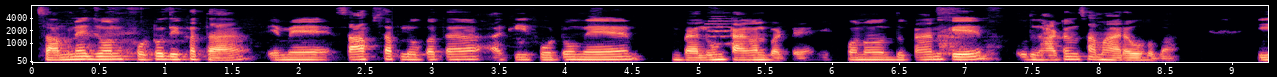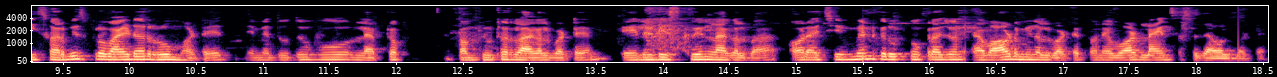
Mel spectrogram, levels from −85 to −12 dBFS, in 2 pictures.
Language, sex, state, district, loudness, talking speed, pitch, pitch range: Bhojpuri, male, Bihar, Saran, -18 LUFS, 175 wpm, 130 Hz, 120-140 Hz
